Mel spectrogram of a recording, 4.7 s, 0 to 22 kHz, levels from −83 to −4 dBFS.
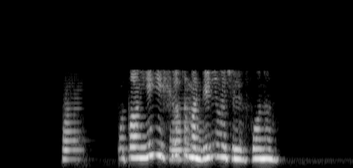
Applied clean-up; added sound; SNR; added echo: neural mask model DeepFilterNet 3.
